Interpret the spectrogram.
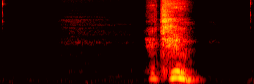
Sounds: Sneeze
